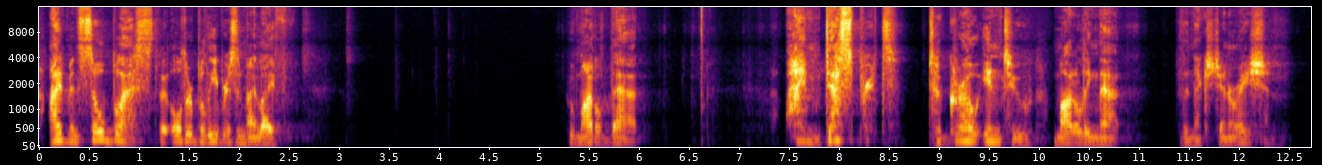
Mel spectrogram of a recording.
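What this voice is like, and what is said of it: Choked-up, emotional voice. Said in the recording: “get choked up. I guess I do know why I get choked up”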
